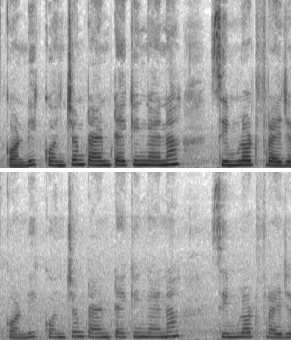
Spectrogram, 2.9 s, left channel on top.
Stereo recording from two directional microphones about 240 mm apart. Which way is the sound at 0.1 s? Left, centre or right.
Left.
